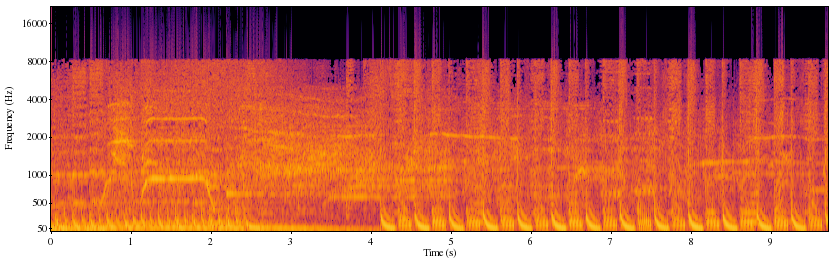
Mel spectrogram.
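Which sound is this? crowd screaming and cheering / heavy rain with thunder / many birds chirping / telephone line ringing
crowd screaming and cheering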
